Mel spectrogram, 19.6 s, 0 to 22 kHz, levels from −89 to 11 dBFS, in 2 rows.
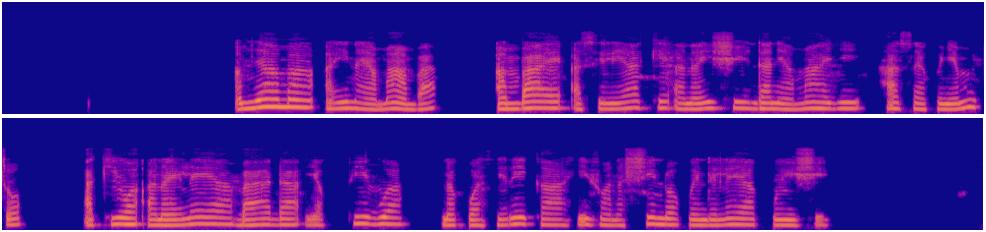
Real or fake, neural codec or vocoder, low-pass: fake; codec, 16 kHz, 16 kbps, FreqCodec, smaller model; 7.2 kHz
